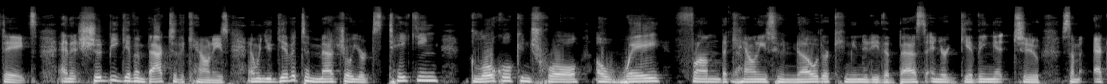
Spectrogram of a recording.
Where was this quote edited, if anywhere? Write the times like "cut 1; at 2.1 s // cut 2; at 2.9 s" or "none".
cut 1; at 5.9 s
